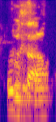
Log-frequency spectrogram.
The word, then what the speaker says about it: Ubisoft: How you pronounce that again? Ubisoft.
